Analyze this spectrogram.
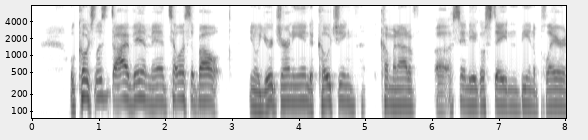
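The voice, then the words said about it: Slightly scratchy, hoarse voice. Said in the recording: “Pardon the voice ... I'm a little scratchy”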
